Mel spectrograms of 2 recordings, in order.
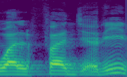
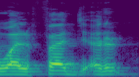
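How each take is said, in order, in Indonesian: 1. Bunyi r terakhir diikuti vokal i. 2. Bunyi r terakhir tidak diikuti vokal apa pun. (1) "ra yang berbaris bawah" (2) "bunyi ra mati"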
